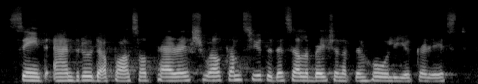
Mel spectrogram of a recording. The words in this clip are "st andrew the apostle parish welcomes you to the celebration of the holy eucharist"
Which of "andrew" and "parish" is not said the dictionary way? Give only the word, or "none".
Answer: none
